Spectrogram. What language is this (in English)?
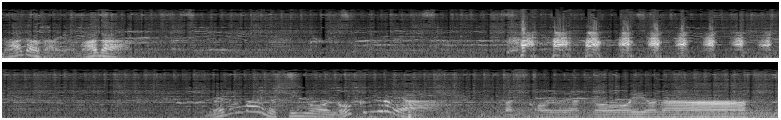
Japanese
